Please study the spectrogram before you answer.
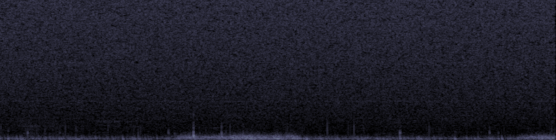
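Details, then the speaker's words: Normal vesicular breath sounds: a soft, low rustling from the elastic alveolar walls, loudest on inspiration and fading quickly during expiration. "поэтому везикулярное дыхание представляет собой мягкий по характеру шум который в основном определяется в течение фазы вдоха прослушайте везикулярное дыхание"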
